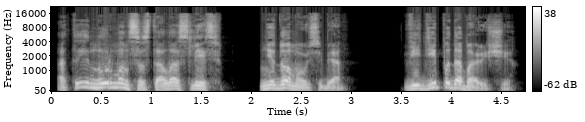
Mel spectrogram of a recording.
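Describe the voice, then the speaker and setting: A man voicing a proud, quick-tempered boyar commander in an audiobook, commanding and blustering. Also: medium pitch, huge pitch swings, a little mellow, no echo, clean studio sound, pitched above the performer's own voice. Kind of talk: audiobook character reading.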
